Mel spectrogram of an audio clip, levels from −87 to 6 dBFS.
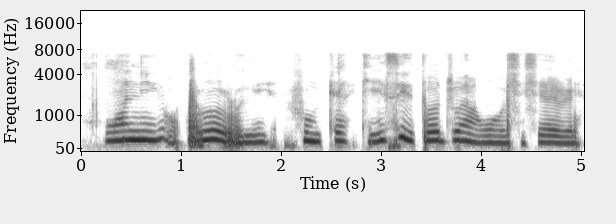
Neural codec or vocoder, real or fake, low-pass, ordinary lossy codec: codec, 16 kHz in and 24 kHz out, 1.1 kbps, FireRedTTS-2 codec; fake; 7.2 kHz; none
